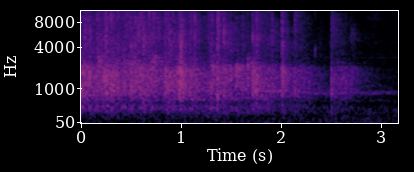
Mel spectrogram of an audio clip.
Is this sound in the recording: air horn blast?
no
